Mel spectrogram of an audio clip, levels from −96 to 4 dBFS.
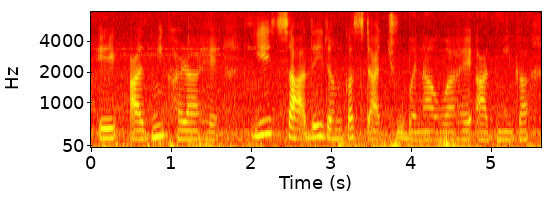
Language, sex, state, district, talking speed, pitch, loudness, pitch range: Hindi, female, Uttar Pradesh, Budaun, 150 wpm, 195 Hz, -26 LUFS, 180-245 Hz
